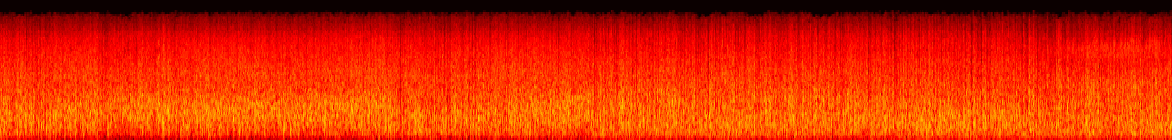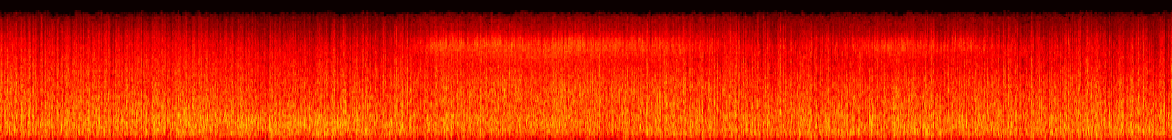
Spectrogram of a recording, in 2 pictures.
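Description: Steady, loud rushing noise of a boat under way: wind buffeting the microphone over the sound of the motor and water.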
